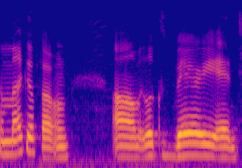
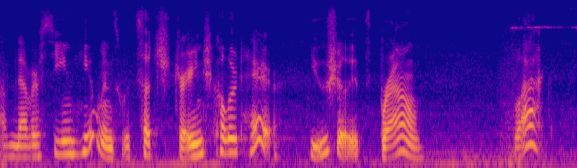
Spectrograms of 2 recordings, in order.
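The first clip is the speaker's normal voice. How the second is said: awed, fascinated, wonder-struck musing. Meeting two unusual human visitors, the character speaks to them, marveling. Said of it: "he's kind of marveling at you".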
